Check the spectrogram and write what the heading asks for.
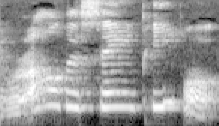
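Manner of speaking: high sing-song mock of their claim; mocking quote. Mocking the other group's claim in a high sing-song voice. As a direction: squeak it out to make them sound silly. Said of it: "talking about, like".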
